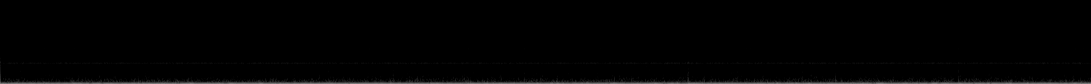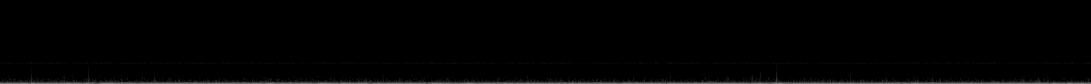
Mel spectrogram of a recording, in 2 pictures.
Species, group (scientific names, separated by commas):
Chorthippus binotatus, Orthoptera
